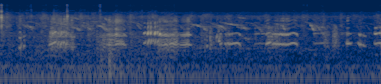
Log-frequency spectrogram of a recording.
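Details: Lory from Sulawesi talking: a run of short, speech-like harmonic syllables, some rising and wavering, spaced irregularly across four seconds, over a steady low hum and faint high chirps from other birds in the background.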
